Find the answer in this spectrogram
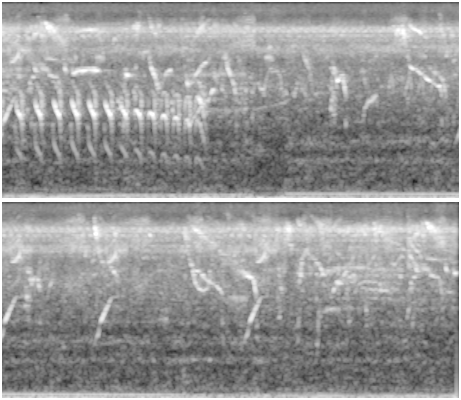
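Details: Wild yellow-rumped marshbirds, known in Brazil as chupim-do-brejo, in a swamp; a chorus of overlapping rising whistled notes and quick descending trills, many birds calling at once, with steady insect-like hiss high above and a low hum.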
